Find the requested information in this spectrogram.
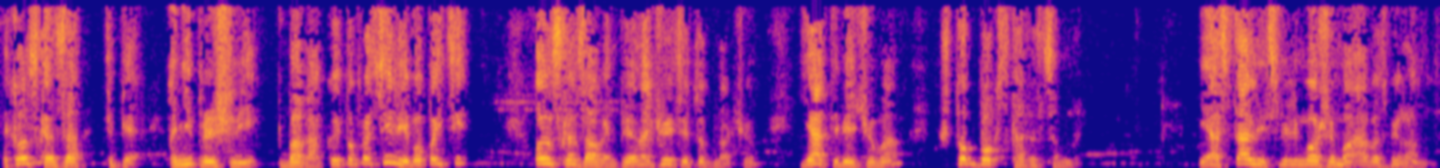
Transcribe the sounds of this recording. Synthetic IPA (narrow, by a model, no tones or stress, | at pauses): t̪ɐkonskɐzalˠt̪ʲɪpʲeɾʲ | ɐnʲipɾʲɪʂlʲiɡ̥bɐɾakʊɪpəpɾɐsʲilʲɪjɪvopɐjtʲi | onskɐzalˠɪmpʲɪɾʲɪnɐt͡ʃujtʲɪt̪ut̪not͡ʃjʊ | jat̪ɪvʲet͡ʃʊvam | ʂt̪oboxskaʐɨt̪sɐmnoj | ɪɐst̪alʲɪsʲvʲɪlʲɪmoʐɨmoavəzbʲɪɾam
